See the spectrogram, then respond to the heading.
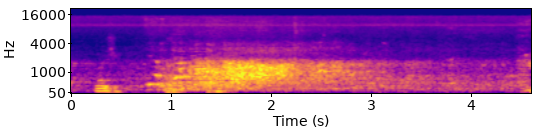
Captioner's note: Lachen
